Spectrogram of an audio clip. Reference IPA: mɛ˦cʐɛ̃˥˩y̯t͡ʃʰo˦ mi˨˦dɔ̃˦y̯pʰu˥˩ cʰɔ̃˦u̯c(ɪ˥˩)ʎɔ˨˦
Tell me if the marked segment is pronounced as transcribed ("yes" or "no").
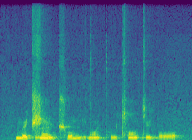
yes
